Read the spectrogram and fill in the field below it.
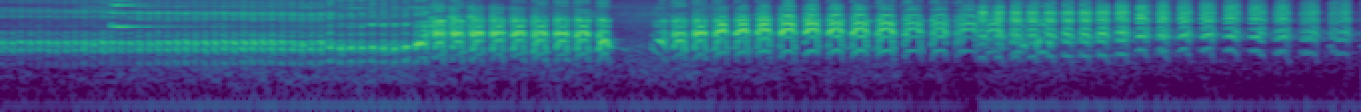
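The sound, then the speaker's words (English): An Australian lyrebird, in a BBC Earth documentary, mimics a kookaburra's laughing call: loud, rapid cackling bursts that build into a steady rhythmic chatter, pausing briefly midway before carrying on. “In a BBC Earth documentary, that includes imitating another Australian bird, a kookaburra.”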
